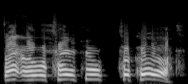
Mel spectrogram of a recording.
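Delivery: high, loud, slow outraged squawk; indignant villain. Retold or imitated. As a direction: protest your stolen trick like a petty showman. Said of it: "Mysterio turns around and like".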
